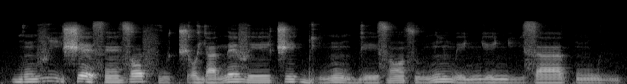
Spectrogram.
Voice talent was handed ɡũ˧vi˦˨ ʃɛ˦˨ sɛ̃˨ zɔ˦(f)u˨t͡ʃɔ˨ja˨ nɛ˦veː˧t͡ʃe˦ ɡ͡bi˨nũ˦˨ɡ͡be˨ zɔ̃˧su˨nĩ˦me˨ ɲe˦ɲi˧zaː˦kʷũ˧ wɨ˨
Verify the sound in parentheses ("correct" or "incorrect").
correct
